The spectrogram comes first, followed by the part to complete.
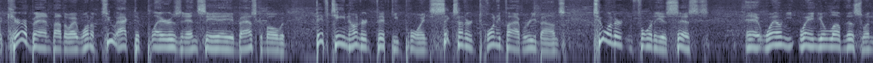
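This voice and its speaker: A man's voice: fairly high pitch, a little mellow, a little hiss or hum. A man doing live radio-style basketball play-by-play in clipped, vivid running descriptions.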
